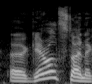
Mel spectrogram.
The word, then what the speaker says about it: Gerolsteiner: people send us over and the first one Gerolsteiner Chris you know Gerolsteiner to her course gavage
